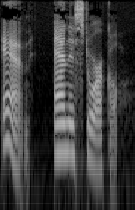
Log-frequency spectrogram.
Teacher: in unstressed syllables, that H sometimes is lightly pronounced if it's pronounced at all. So for speakers with a lightly pronounced H, they will say an historical. · Term: H light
